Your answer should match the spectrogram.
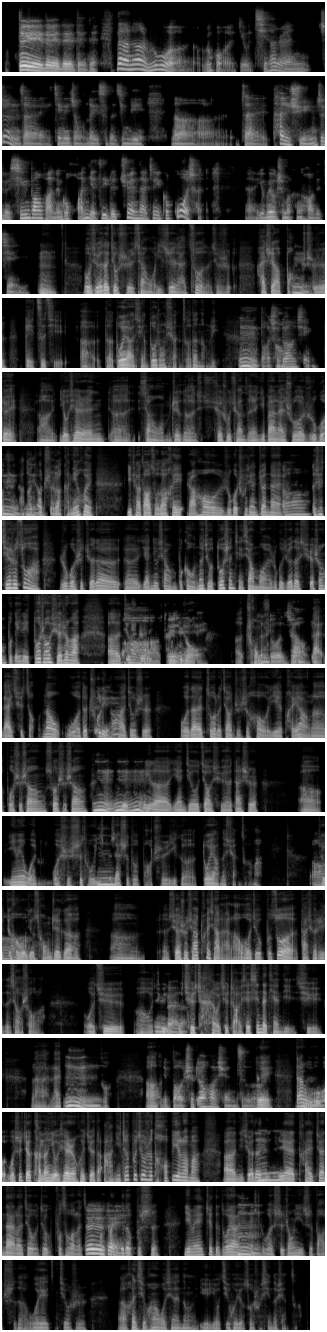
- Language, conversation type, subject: Chinese, podcast, 你曾经遇到过职业倦怠吗？你是怎么应对的？
- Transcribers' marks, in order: anticipating: "那就接着做啊"; anticipating: "多申请项目啊"; anticipating: "多招学生啊"; other background noise; laughing while speaking: "拆"; put-on voice: "你这不就是逃避了吗？"; angry: "你这不就是逃避了吗？"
